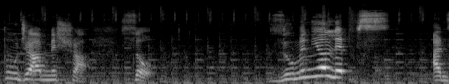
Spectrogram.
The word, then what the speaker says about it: Pooja Mishra: ban trolling ban cloning my name is easy and simple its pooja Mishra like I said not any of those which I said earlier but pooja Mishra so luminol lips and say pooja Mishra sweet and simple oh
